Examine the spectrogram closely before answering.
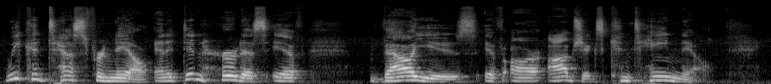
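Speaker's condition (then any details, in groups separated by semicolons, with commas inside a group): No condition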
